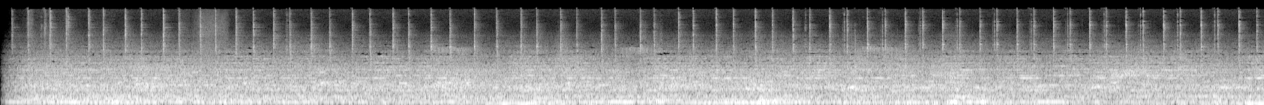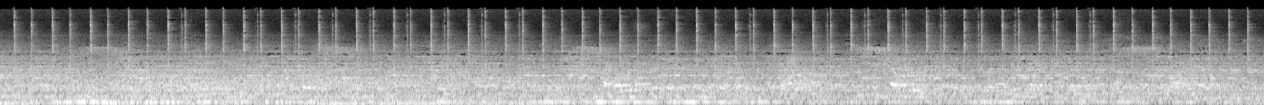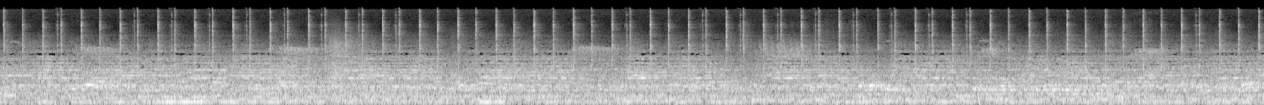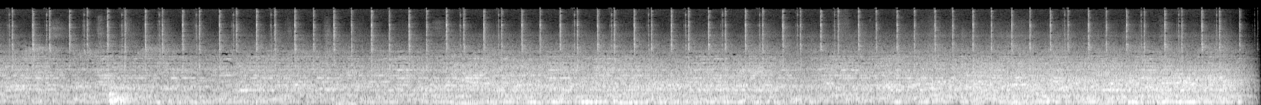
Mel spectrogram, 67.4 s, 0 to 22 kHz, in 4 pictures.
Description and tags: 20170423 decoded.midside
In this decoded sample the proportion of central and lateral signal are equal (i.e., 50/50), but one can change this at will. Actually, whats cool of M/S recording is that, when decoding, you can tweak the mix. For example, one could increase the relative importance of the lateral component (i.e., the sound from the figure-8 mic) or from the centre (i.e. the shotgun ). Or the opposite, set the focus on the centre of the sound image by increasing its relative contribution to the final mix.
Gear used Sennheiser MKH 60 + MKH 30 into Shure FP24 preamp, and Tascam DR-60D MkII recorder. Decoded to mid-side stereo with free Voxengo VST plugin.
